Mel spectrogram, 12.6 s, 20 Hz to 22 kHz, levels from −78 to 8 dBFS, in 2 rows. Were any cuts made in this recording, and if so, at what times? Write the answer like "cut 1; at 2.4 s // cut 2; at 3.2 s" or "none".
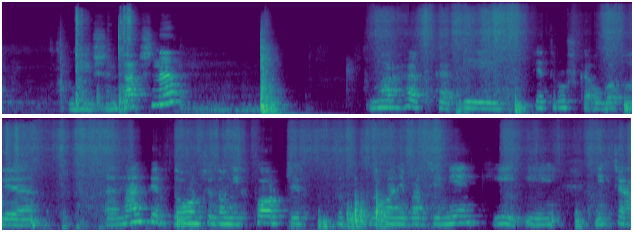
cut 1; at 8.0 s // cut 2; at 9.2 s

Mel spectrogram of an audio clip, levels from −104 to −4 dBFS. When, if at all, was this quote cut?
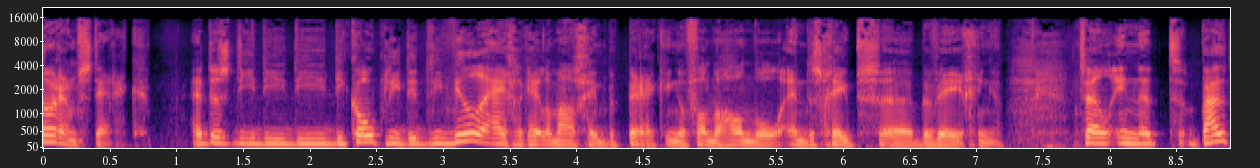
none

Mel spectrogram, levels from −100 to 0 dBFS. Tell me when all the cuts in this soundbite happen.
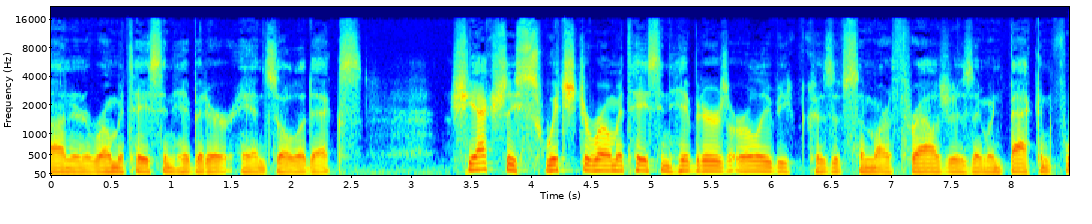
none

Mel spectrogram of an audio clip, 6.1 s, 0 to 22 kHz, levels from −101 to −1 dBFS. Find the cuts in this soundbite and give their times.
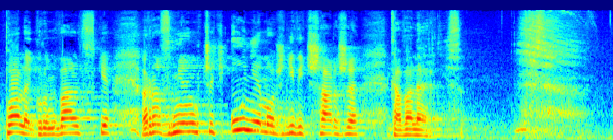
cut 1; at 2.3 s // cut 2; at 3.9 s

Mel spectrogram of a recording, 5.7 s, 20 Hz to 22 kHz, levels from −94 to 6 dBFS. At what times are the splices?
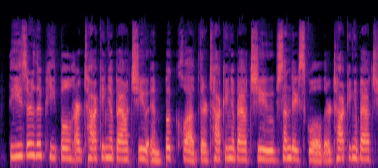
cut 1; at 1.1 s // cut 2; at 4.1 s

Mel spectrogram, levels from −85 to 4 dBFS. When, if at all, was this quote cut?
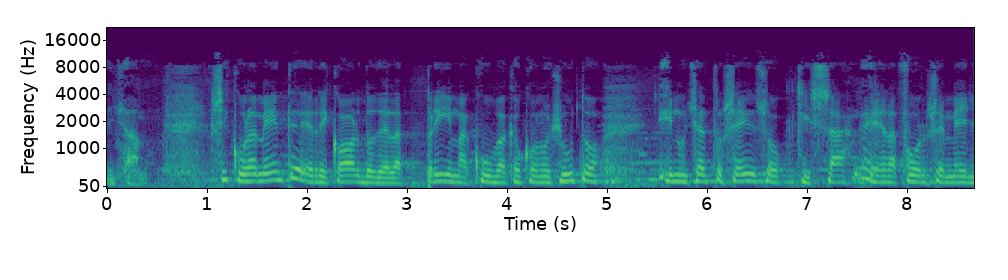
none

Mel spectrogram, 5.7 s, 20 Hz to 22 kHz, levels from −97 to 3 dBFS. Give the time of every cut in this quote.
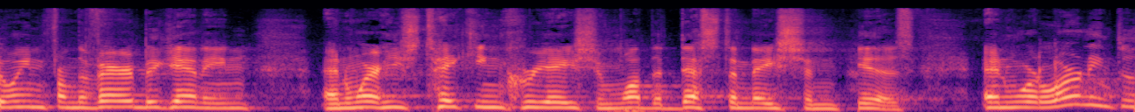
cut 1; at 4.3 s

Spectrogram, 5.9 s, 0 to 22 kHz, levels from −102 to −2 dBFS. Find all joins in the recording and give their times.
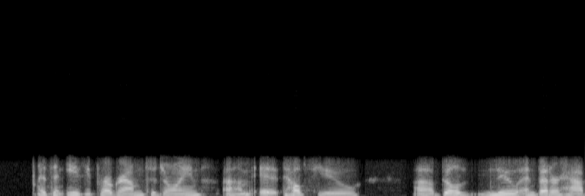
none

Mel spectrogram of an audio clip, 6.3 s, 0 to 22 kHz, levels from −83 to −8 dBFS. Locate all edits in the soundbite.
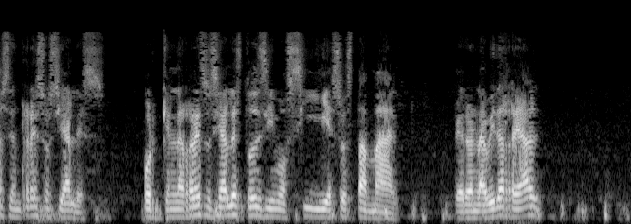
none

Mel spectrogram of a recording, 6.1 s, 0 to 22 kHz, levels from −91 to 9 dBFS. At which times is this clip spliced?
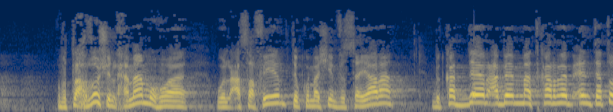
none

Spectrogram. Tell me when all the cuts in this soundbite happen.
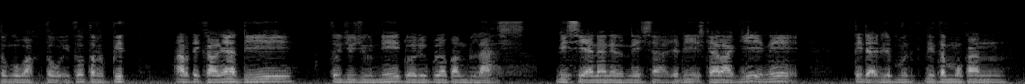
none

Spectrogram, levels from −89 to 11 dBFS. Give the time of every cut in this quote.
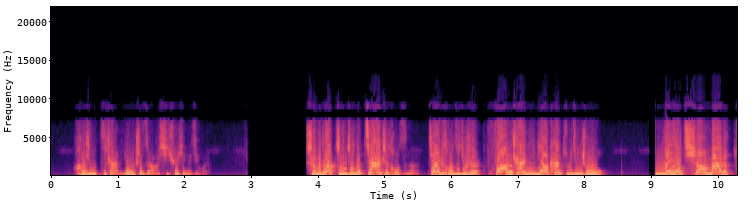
none

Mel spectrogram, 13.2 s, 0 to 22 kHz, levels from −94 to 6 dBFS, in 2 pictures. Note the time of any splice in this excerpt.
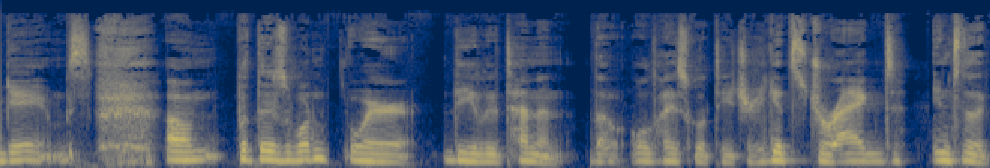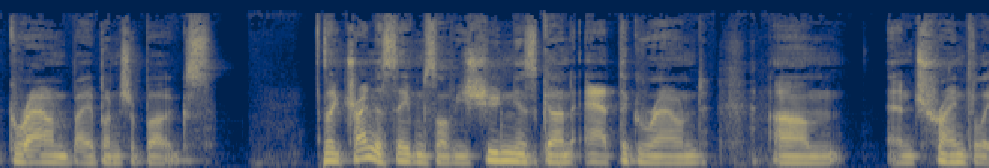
cut 1; at 2.2 s // cut 2; at 3.9 s // cut 3; at 6.2 s // cut 4; at 8.8 s

